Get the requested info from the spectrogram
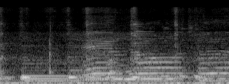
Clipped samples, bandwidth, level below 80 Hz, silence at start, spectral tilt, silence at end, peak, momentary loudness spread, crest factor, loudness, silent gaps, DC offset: under 0.1%; 15.5 kHz; -28 dBFS; 0 s; -7 dB/octave; 0 s; -6 dBFS; 5 LU; 14 dB; -21 LUFS; none; under 0.1%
